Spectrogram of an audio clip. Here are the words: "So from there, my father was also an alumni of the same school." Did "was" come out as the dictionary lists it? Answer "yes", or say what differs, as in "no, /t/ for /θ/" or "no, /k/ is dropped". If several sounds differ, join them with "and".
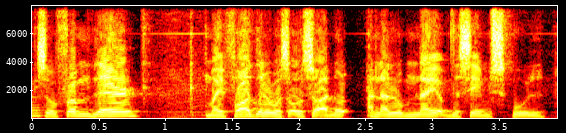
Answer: no, /s/ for /z/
